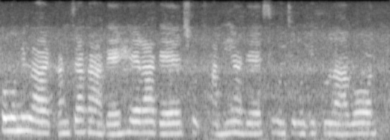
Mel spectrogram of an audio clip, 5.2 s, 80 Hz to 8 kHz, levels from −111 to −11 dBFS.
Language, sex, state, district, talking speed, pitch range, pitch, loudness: Chakma, female, Tripura, Unakoti, 150 wpm, 220-235 Hz, 225 Hz, -17 LUFS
